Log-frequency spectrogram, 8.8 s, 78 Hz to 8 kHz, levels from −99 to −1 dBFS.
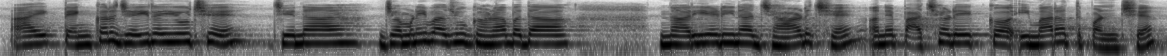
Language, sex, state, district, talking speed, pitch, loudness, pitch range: Gujarati, female, Gujarat, Valsad, 135 wpm, 225 Hz, -9 LUFS, 210-235 Hz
